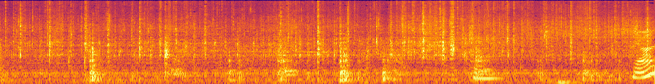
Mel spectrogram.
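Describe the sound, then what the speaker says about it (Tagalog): Egg being stirred and fried in a pan for fried rice with kangkong, a steady low sizzle under repeated scraping strokes of a utensil, fairly faint and close. "halo-halo ang itlog"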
